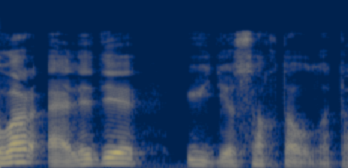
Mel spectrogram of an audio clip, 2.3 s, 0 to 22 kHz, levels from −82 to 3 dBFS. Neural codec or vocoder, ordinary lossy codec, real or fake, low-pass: none; none; real; 9.9 kHz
